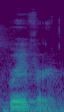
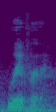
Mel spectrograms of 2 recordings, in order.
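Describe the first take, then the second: First: The first vowel is short, like 'riv'. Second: The first vowel is short, like 'riv'.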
